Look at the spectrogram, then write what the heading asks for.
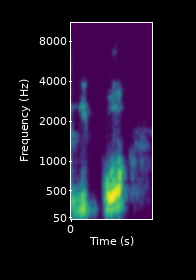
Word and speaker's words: Nicot: Que tem T mudo no final. Em francês se pronuncia Nicot, só que deu origem à nicotina.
